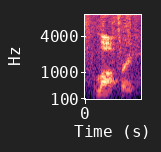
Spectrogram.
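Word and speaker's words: Laughery: Lothry. Lothry? Lothry. Like a TH in there as well? Lothry. Lothry. Just say it that way, even though it doesn't spell that way.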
